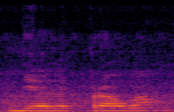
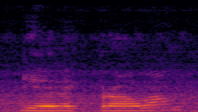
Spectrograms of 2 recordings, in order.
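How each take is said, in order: Both takes have the same delivery.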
